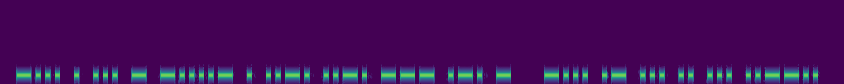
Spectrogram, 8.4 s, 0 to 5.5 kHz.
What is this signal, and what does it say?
Morse code, heard as a keyed tone, about 25 wpm, 600 Hz. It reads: BEST-EFFORT BASIS?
